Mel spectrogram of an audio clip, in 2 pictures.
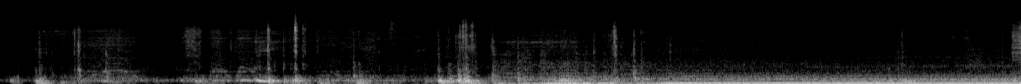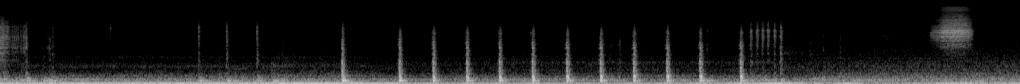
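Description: Car engine idling, heard from inside the cabin: a steady low rumble that sets in about five seconds in, after a few scattered knocks. Near the end comes a quick run of sharp clicks, about three a second, then a short hiss-like burst.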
